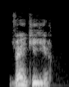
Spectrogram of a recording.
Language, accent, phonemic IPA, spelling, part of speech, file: French, Canada, /vɛ̃.kiʁ/, vainquirent, verb, LL-Q150 (fra)-vainquirent.wav
- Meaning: third-person plural past historic of vaincre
